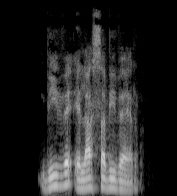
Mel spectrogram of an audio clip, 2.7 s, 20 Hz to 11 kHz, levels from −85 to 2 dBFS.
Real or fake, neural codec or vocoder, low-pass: real; none; 9.9 kHz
